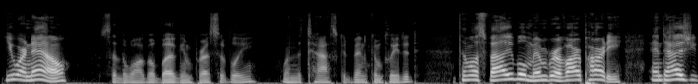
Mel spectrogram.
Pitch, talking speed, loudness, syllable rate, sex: 150 Hz, 205 wpm, -19 LUFS, 6.1 syllables/s, male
